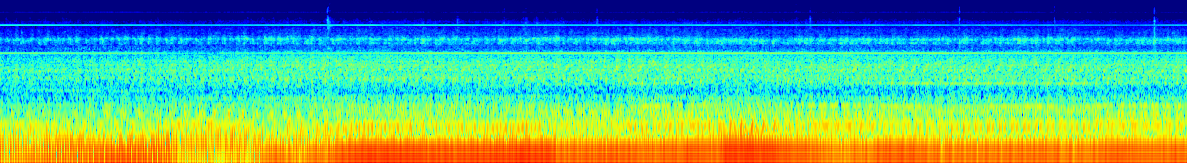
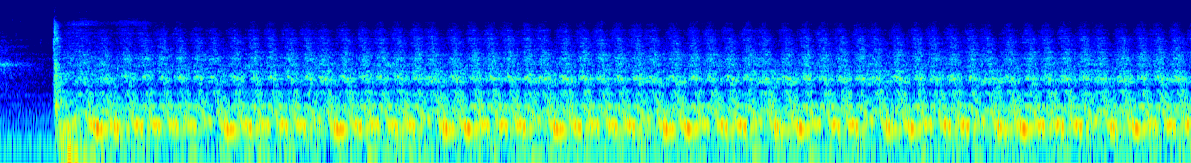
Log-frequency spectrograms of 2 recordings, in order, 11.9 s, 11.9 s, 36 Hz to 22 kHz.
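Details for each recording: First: 2004 Blue Bird Vision school bus, 7.2L Caterpillar C7 210 HP diesel, cold started at 23 degrees with jumper cables. A deep, steady rumble settling into an even idle with no knocks or stumbles. Healthy cold idle. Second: 2004 Blue Bird Vision bus, Caterpillar C7 at about 23°F, windy: slow starter churn, about one heave per second, goes on without catching while the HEUI pump slowly builds injection pressure, with white smoke; extended crank, no start.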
